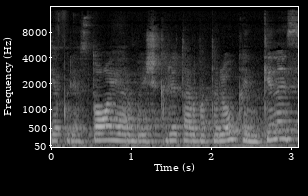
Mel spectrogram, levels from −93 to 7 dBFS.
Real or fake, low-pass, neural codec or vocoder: real; 14.4 kHz; none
